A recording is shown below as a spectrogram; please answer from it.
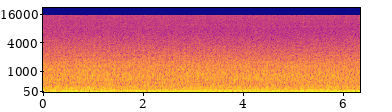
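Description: Steady low hum with an even hiss above it, unchanging throughout: the recording's background noise, with no distinct events.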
